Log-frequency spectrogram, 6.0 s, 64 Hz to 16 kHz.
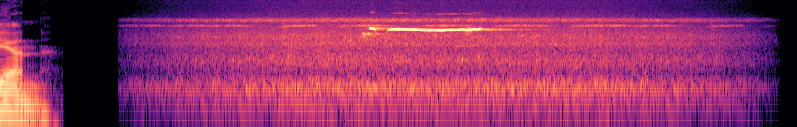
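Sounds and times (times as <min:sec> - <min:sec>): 
background drone of insects in Ecuador: 0:00.9 - 0:05.9
broad-winged hawk thin high whistle in Ecuador: 0:02.8 - 0:03.8.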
